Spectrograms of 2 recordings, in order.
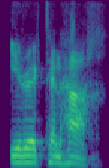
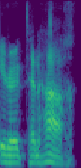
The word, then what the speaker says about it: Erik ten Hag: Like our manager, he would pronounce his name Erik ten Hag.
